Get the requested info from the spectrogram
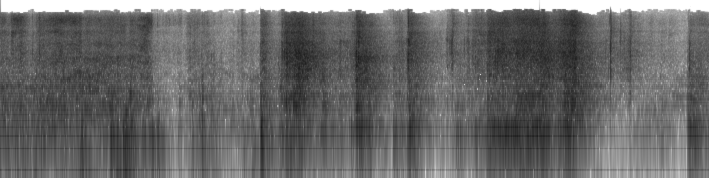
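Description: A cardboard shipping case in plastic wrap being handled and moved on a table: rustling and scraping in several bursts, with a few knocks.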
